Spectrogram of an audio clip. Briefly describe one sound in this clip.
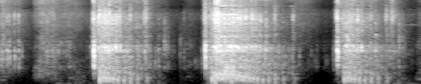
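A chainsaw's starter cord rasps as it is pulled hard several times.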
